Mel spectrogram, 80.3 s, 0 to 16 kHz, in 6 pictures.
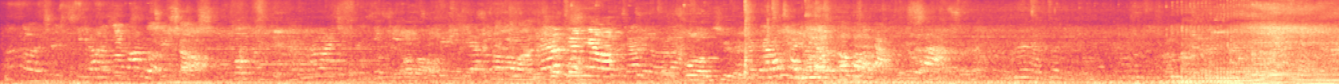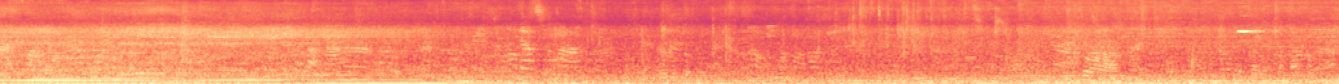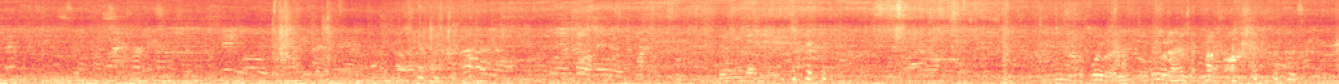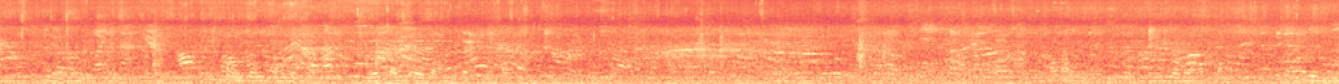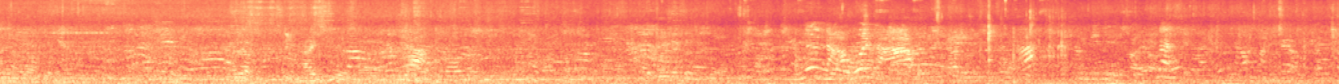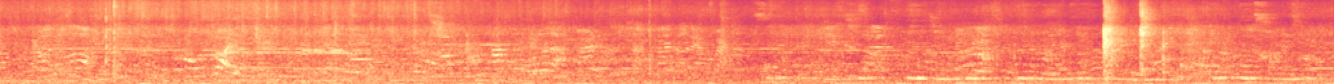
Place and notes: Zhongzheng Rd., Hengshan Township - walking in the Street
Shopping Street, tourist, Many students
Hengshan Township, Hsinchu County, Taiwan, 17 January, 12:48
